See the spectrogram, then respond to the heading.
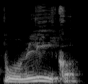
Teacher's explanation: ¿dónde lleva la mayor fuerza de voz? ¿Cuál es su sílaba tónica? La penúltima sílaba.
